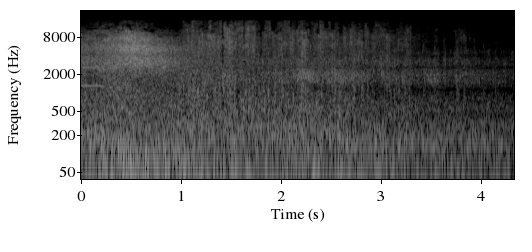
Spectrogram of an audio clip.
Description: Explosion_2.wav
